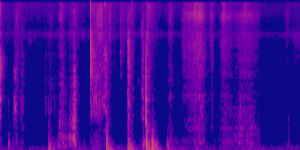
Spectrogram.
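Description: A cardboard board book being closed and set down by gloved hands: a series of soft knocks and rustles of handling, loudest about three seconds in.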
